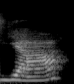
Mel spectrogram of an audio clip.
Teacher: that yud is going to sound like a Y because the ayin has no sound at all ever.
